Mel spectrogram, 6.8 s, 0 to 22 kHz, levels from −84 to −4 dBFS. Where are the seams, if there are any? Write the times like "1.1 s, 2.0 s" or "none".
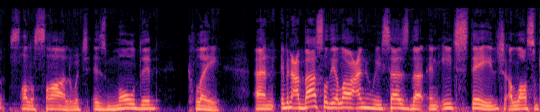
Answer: none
